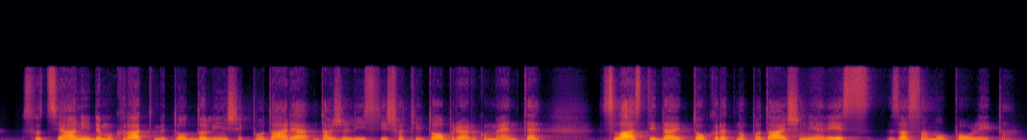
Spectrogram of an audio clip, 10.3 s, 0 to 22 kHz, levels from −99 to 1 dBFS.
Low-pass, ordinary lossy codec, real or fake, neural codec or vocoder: none; none; fake; codec, 24 kHz, 0.5 kbps, DualCodec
